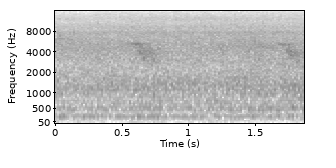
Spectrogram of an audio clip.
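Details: Wild bees at a nest during a honey hunt: a steady, low droning buzz holds one even pitch with faint overtones above it and never breaks across the short stretch.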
